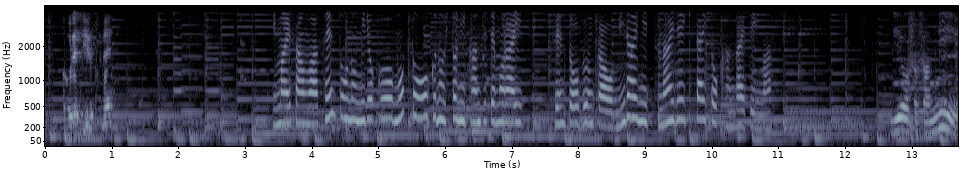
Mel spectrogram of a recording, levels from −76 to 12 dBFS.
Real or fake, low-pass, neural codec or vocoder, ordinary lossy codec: real; 3.6 kHz; none; none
